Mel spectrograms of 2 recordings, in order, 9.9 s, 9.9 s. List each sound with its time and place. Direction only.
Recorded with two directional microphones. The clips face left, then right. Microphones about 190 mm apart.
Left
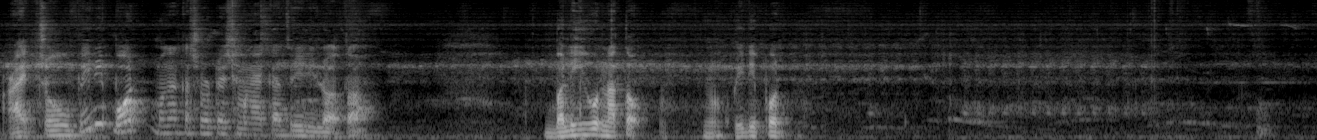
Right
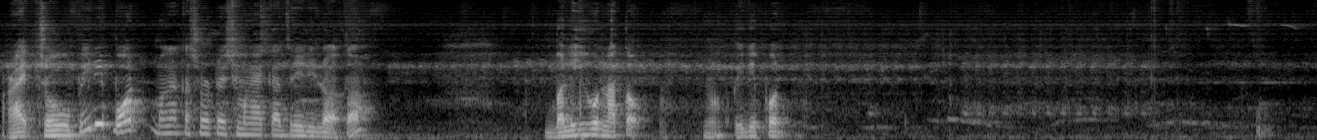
0.0 s speech: 30° right (ahead or behind)
4.1 s a man's voice: 10° left (ahead or behind)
